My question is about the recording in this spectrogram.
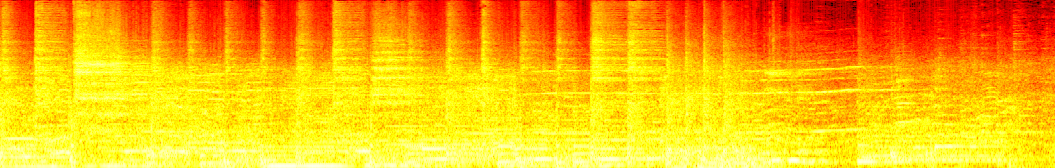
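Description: Live rock band playing, drum kit with cymbal crashes and electric guitar over a steady low line. The drum and cymbal strikes stop about three-quarters of the way through and the music thins out, as the song winds down.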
